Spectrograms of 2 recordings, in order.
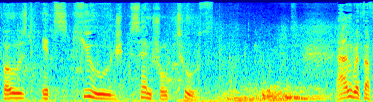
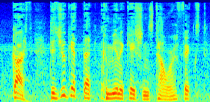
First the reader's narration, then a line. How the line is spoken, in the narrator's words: Danny asked rather sharply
